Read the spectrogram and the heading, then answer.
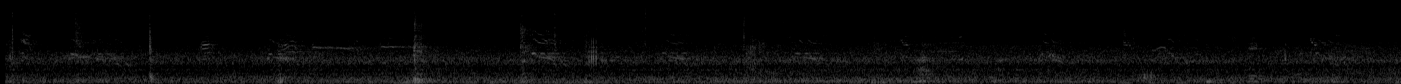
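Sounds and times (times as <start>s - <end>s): faint bird chirps: 0.1s - 1.4s, 2.0s - 4.2s, 5.2s - 5.8s, 6.6s - 13.7s
low background hum: 0.1s - 14.0s.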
